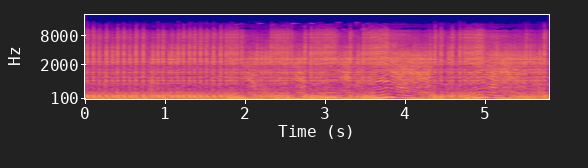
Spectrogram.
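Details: Losi 5T 2.0 gas two-stroke RC truck on VP fuel after about four to six months stored, primed and choked, started on the workbench up on tires: a buzz with crisp revs rising and falling under throttle blips, firing cleanly; normal running.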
